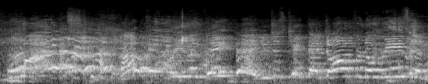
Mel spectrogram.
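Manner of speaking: loud, high outraged disbelief. Acted. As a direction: shout in shocked disbelief. Outraged at dog kicking.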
